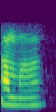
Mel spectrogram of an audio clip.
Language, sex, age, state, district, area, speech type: Tamil, female, 30-45, Tamil Nadu, Mayiladuthurai, urban, conversation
